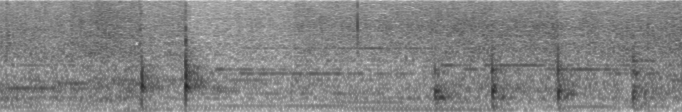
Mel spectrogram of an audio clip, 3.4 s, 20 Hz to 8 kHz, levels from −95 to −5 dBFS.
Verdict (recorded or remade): recorded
